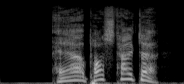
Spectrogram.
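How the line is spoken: Worried call from carriage. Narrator (German): rief des Weiteren nicht weniger beunruhigt der handlungsreisende Köpke aus Magdeburg aus dem Wagen heraus

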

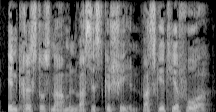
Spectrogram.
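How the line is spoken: Calling out. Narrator (German): ruft sie

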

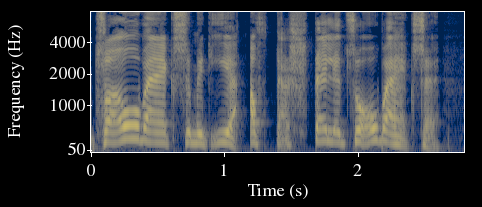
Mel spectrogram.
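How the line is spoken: Witches shrieking. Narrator (German): Die Berghexen kreischten

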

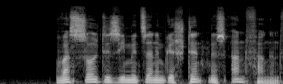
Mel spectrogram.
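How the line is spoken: Plain question. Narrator (German): fragte sie ihn

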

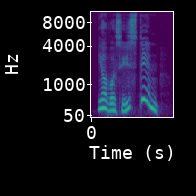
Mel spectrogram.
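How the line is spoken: Exclaiming. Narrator (German): ruft aus

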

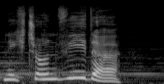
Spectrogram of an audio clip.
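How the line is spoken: Groaning. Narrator (German): stöhnte ich

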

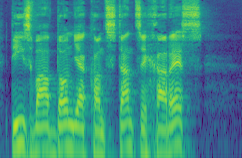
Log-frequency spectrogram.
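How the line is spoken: Stranger calling out. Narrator (German): rief ein Unbekannter

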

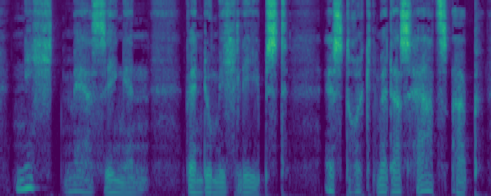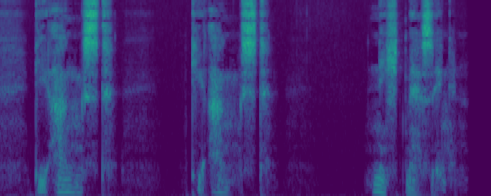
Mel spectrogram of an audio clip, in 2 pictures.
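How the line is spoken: Very quiet, muffled plea. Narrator (German): bat sehr leise und dumpf

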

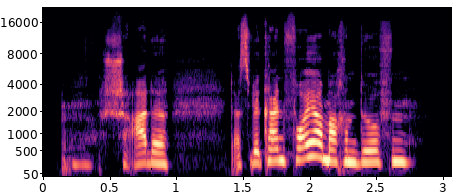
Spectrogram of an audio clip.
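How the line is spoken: Sighing. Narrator (German): seufzte ich

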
